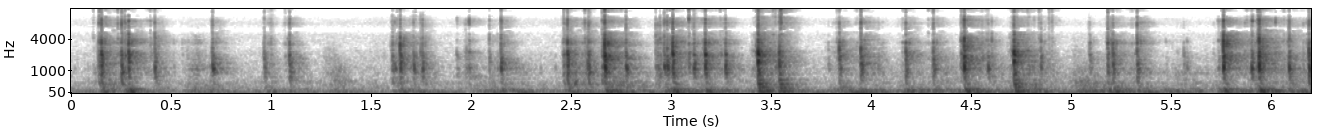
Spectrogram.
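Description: Both hands type fast on a full-size black mechanical keyboard with plastic keycaps, fingertips tapping the keys. The result is a quick, uneven stream of crisp, bright clacks with short, dry decay and little low end, some strokes landing louder than others.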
